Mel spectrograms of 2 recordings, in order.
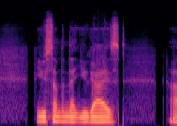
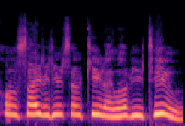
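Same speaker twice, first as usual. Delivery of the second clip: much higher, gushing mother's voice, slowing at the end; gushing mom; 3 dB louder than usual. Retold or imitated. Wife thanks their son for a Lego flower, higher, gushing mock coo. Voicing mom touched by gift.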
